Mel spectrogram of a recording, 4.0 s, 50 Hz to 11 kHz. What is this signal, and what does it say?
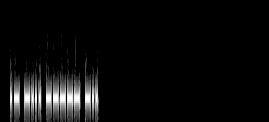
Morse code, heard as a keyed tone, about 41 wpm, 700 Hz. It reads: AB0D
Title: USA Call Signs - 4 Characters - Repeated 2x - 45wpm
